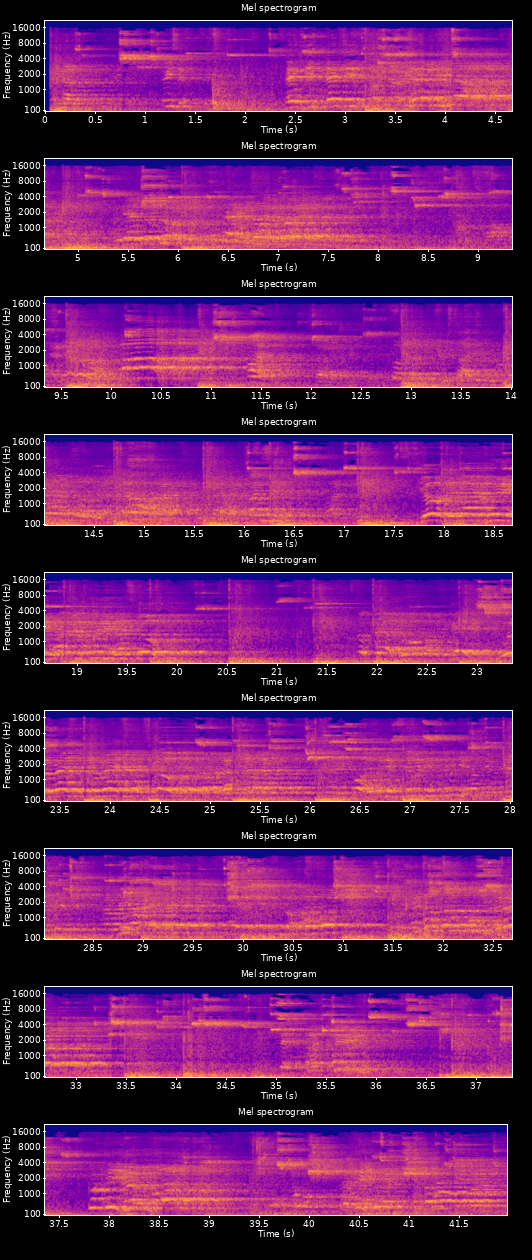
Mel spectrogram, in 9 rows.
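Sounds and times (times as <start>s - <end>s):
players calling out: 0.1s - 41.9s
trainers squeaking on court: 0.1s - 41.9s
basketball bouncing on wooden floor: 4.6s - 5.3s, 15.6s - 18.2s, 18.8s - 22.2s, 27.9s - 32.7s, 33.4s - 35.0s, 36.6s - 37.4s.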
